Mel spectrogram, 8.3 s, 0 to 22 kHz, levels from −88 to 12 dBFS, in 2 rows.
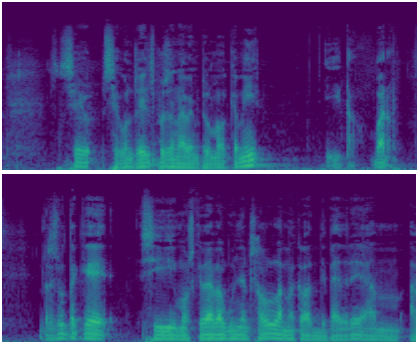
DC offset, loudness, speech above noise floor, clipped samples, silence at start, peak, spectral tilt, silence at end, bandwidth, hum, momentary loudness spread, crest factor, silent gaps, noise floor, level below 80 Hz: under 0.1%; -29 LUFS; 23 dB; under 0.1%; 0 s; -12 dBFS; -6 dB/octave; 0 s; 13 kHz; none; 16 LU; 18 dB; none; -51 dBFS; -44 dBFS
